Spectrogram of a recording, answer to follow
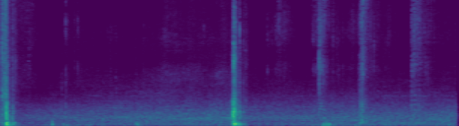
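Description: A few knocks over a steady background hiss: a thump at the very start, a sharper knock about three seconds in, and two fainter taps a little after.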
